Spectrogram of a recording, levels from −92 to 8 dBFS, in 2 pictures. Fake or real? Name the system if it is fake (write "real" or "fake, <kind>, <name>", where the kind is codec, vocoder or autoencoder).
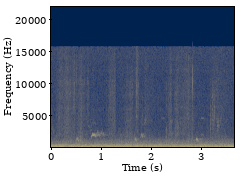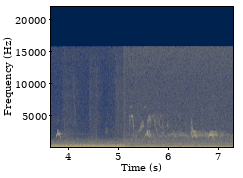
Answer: real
